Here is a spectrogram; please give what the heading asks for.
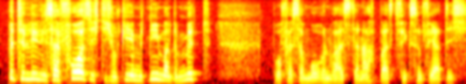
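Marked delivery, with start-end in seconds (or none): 0.1-2.8 high, loud, pleading warning from an anxious mother; worried mother. Acted. Mother calls after Lilly going to the river, anxious and loud. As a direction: call after her, worried sick. Mother warns daughter leaving.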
